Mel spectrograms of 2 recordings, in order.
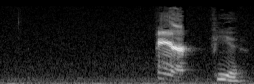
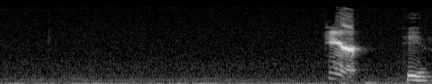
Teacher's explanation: هاي الثنتين اصوات، واحدة ايه وواحدة شوا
